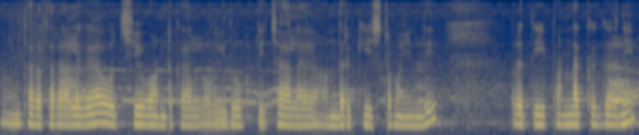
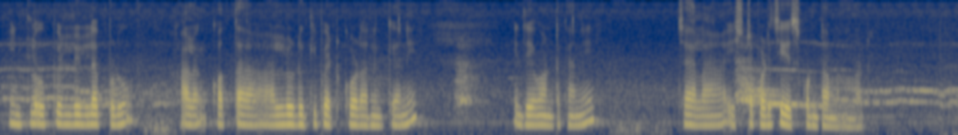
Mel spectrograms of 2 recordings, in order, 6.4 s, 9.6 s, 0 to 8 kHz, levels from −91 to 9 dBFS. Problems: constant background noise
